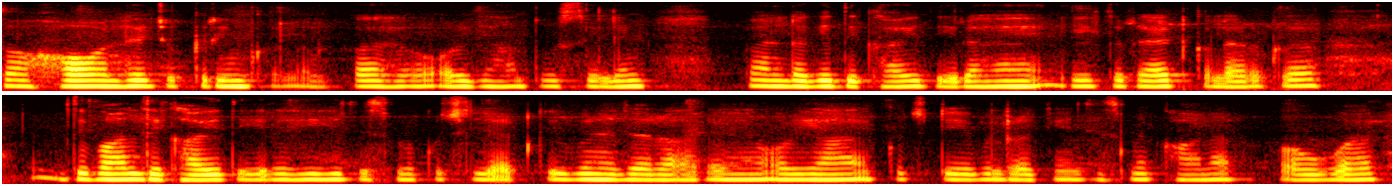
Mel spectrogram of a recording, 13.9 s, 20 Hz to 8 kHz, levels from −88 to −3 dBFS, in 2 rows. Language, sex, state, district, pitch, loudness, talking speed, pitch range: Hindi, female, Jharkhand, Jamtara, 185 Hz, -22 LUFS, 205 wpm, 180-190 Hz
